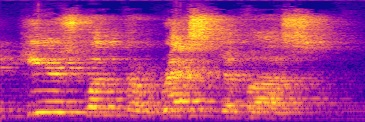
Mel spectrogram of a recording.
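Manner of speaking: ordinary delivery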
